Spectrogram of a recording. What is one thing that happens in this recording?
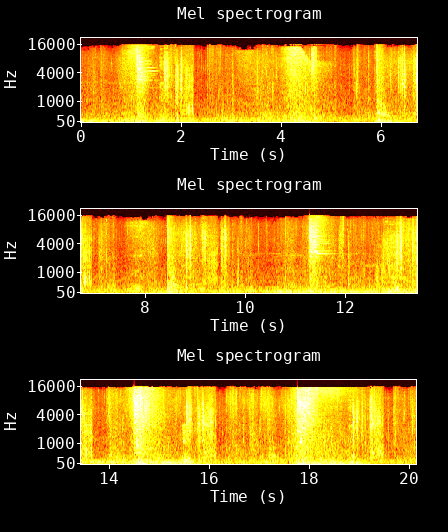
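Sword blades slash and strike in sharp bursts.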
